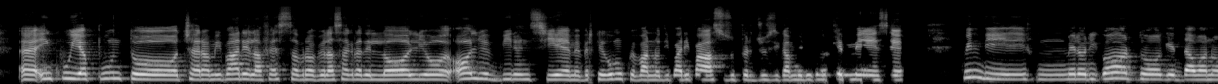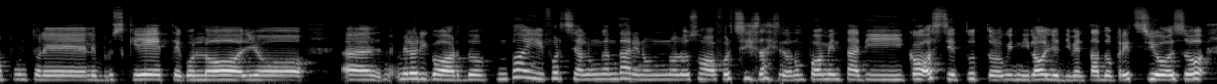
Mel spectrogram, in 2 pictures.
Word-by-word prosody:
ehm, 225 +1 +2
in 265 - -1
cui, 265 0 0
appunto, 250 -4 +2
c'era 225 -1 0
mi 225 +1 -1
pare 240 +1 +1
la 215 -1 +2
festa 230 +1 -5
proprio, 220 0 -1
la 215 - +3
sagra 225 0 -3
dell'olio, 225 0 +1
olio 265 0 +1
e 250 - -1
vino 235 +2 -6
insieme, 220 -2 -1
perché 215 +3 -2
comunque 235 0 0
vanno 210 0 -1
di 205 +1 -9
pari 220 0 -1
passo 210 -2 +2
su 215 0 -9
per 215 -1 -4
giù 205 +2 -9
si 210 0 -9
cambia 210 0 -2
di 220 - -2
qualche 220 +1 -2
mese, 215 -1 -1 0.5
quindi, 245 -8 -2
mhmm, 225 0 -7
me 240 +1 +1
lo 245 - +3
ricordo 250 0 +1
che 225 -1 -1
davano, 220 0 +2
appunto, 225 +1 -7
le 205 -1 -1
le 210 0 -4
bruschette 225 +1 +1
con 210 0 -1
l'olio, 210 -1 +4 0.4
ehm, 220 -1 +2
me 250 - 0
lo 260 - +6
ricordo. 220 -3 +2
Poi 310 -4 -1
forse 275 0 -6
a 230 - -1
lungo 230 +1 -3
andare 250 -1 -2
non 220 0 -6
non 225 0 -3
lo 225 0 +1
so, 230 -1 -1
forse, 240 +4 -3
sai, 245 +1 -3
sono 220 -3 -5
un 220 - -11
po' 230 - -1
aumentati 225 -1 -2
i 220 - -10
costi 240 +6 +2
e 225 -1 -1
tutto, 235 -3 -4
quindi 220 0 -3
l'olio 220 0 +4
è - - +1
diventato 205 +1 -2
prezioso 235 +2 +3
225 Hz, 175 wpm, -19 LUFS, 215-240 Hz, 0.5 s, lo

